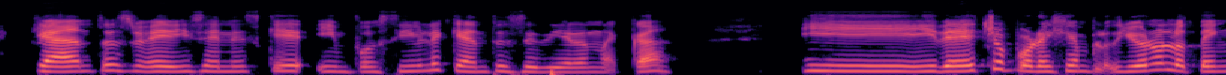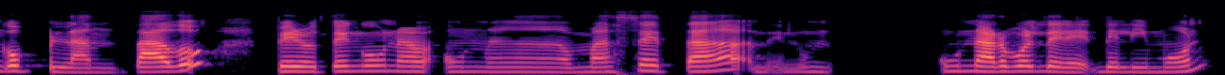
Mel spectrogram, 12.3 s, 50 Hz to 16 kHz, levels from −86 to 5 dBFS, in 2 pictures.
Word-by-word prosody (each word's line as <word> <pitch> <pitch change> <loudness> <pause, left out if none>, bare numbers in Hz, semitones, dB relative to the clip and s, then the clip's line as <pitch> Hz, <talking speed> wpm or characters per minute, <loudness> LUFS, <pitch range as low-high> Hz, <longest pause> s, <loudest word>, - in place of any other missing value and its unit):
que 255 - +6
antes 255 +3 +4
me 240 -1 +2
dicen: 245 0 -4
"Es 245 -1 -11
que 265 +1 -1
imposible 240 +4 -7
que 255 - +2
antes 230 0 -4
se 230 -1 -3
dieran 215 0 -5
acá". - - -2 0.7
Y 255 -2 +1
de 250 +1 +8
hecho, 315 +7 +1
por 255 -4 +2
ejemplo, 250 +1 -3
yo 255 +2 +2
no 320 - +3
lo 265 - +3
tengo 250 +1 0
plantado, 225 +4 +3 0.4
pero 240 -1 +3
tengo 250 +2 -1
una 245 -2 -2
una 225 -2 -10
maceta 240 +3 +1
en 115 +1 -19
un 115 -1 -15 0.5
un 255 0 -9
árbol 245 +1 +5
de 220 -4 -1
de 230 -1 -5
limón, 220 +4 -6
245 Hz, 165 wpm, -23 LUFS, 225-255 Hz, 0.7 s, de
